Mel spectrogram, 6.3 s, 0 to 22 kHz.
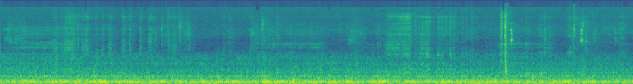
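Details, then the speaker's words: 2021 Suzuki Swift 1.2 GL Plus petrol at idle: low steady hum with even rhythm, barely audible, no knocking or shaking; smooth normal idle. "สวยถึงล้านแล้วหูนิ่มมากแทบไม่ได้ยินเสียงรถเลยนะโอเครื่องเดินเรียบไม่เขกไม่สั่นนะ"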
